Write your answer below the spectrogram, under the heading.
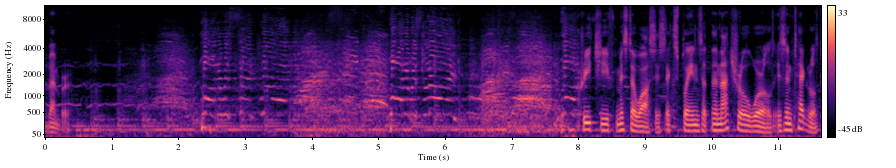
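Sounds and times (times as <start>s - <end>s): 
speech: 0.0s - 0.6s, 8.0s - 11.6s
crowd rallying outside court shouting and cheering: 0.6s - 9.5s.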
